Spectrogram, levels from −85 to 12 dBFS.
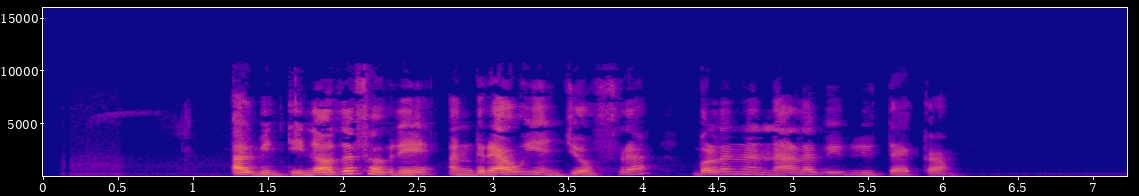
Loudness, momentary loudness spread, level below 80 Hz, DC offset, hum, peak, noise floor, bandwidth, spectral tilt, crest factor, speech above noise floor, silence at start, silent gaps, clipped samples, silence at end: -24 LUFS; 13 LU; -80 dBFS; under 0.1%; none; -2 dBFS; -72 dBFS; 11 kHz; -3 dB/octave; 24 dB; 48 dB; 1.25 s; none; under 0.1%; 1.2 s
